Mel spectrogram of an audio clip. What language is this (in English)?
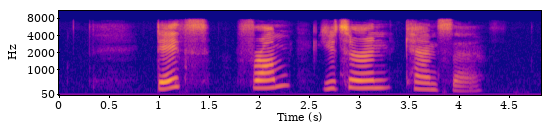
English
